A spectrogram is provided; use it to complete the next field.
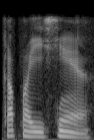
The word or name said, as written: Cap-Haitien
